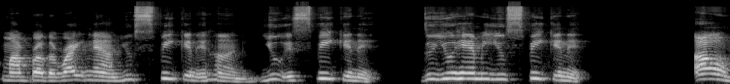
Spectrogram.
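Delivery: ordinary talk, nothing marked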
